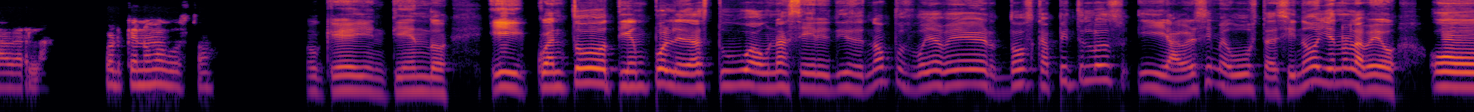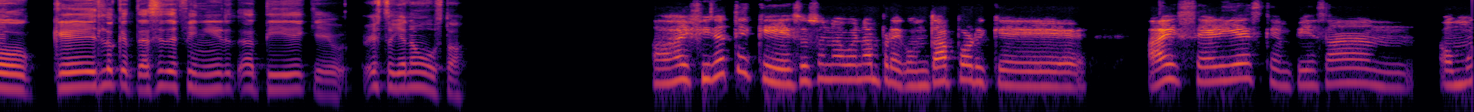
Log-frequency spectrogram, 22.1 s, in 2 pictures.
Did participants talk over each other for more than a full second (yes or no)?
no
